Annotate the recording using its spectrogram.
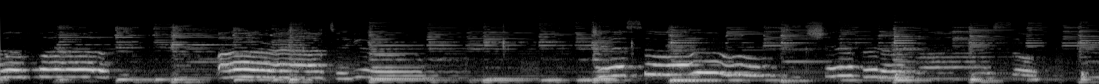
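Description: A woman singing a slow melody in held, gliding notes over a strummed acoustic guitar.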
